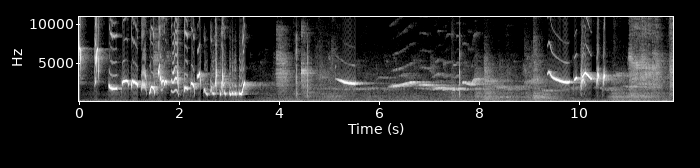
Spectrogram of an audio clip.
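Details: White-rumped shama stimulated to sing in fight mode: three seconds of dense rapid warbled phrases, then a pause and scattered single slurred whistles and soft clicks with gaps between.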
